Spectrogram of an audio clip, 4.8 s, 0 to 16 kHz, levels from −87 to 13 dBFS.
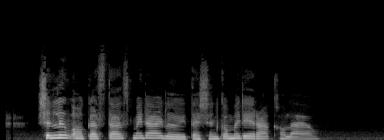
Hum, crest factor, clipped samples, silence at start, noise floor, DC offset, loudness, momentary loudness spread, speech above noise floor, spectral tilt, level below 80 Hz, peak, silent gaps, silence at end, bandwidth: none; 20 dB; under 0.1%; 0.5 s; -64 dBFS; under 0.1%; -24 LUFS; 14 LU; 41 dB; -6 dB/octave; -74 dBFS; -4 dBFS; none; 0.8 s; 9.2 kHz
